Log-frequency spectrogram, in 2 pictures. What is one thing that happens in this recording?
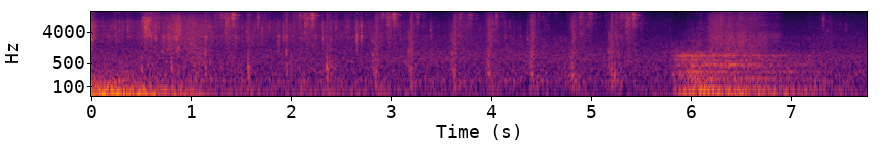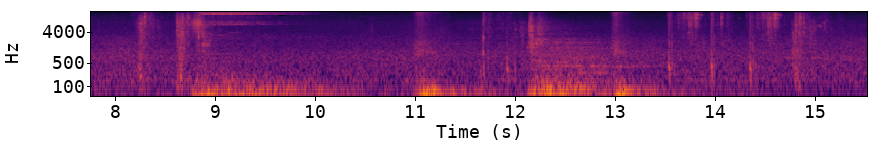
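Armoured footsteps clank on stone and gravel.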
